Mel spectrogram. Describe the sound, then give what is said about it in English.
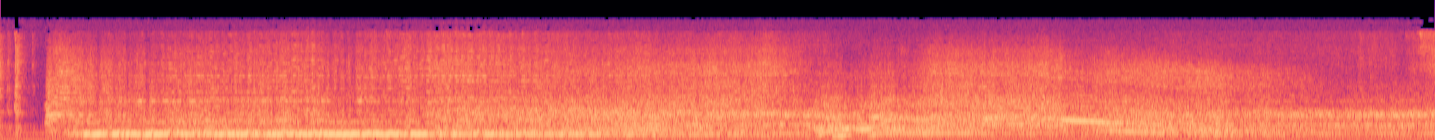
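A car engine rumbles steadily, a low droning hum with road noise that shifts and drops in pitch partway through as the car comes to a stop, then settles into a continuous idle-like drone. “I guess this is as far as the car can take us.”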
